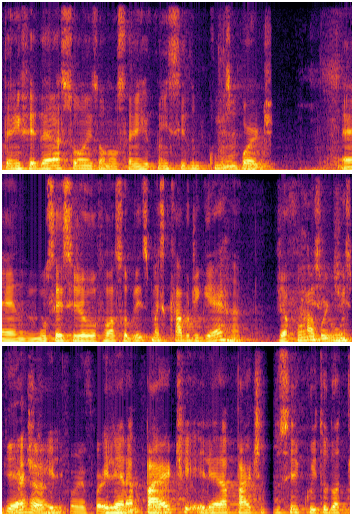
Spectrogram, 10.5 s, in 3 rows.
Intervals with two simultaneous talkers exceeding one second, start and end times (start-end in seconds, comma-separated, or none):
6.4-8.6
